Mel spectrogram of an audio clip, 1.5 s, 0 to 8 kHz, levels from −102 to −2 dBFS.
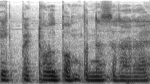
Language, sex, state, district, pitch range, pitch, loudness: Hindi, male, Bihar, Kishanganj, 135-150 Hz, 140 Hz, -14 LUFS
